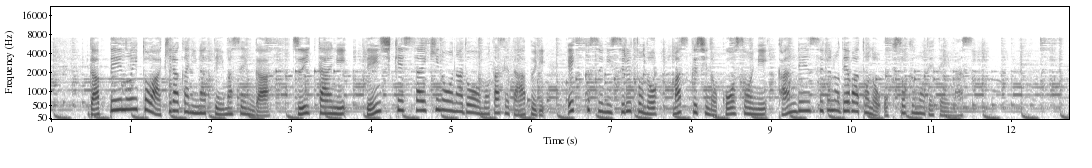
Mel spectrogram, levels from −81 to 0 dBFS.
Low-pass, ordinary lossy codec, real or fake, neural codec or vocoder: 7.2 kHz; none; real; none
